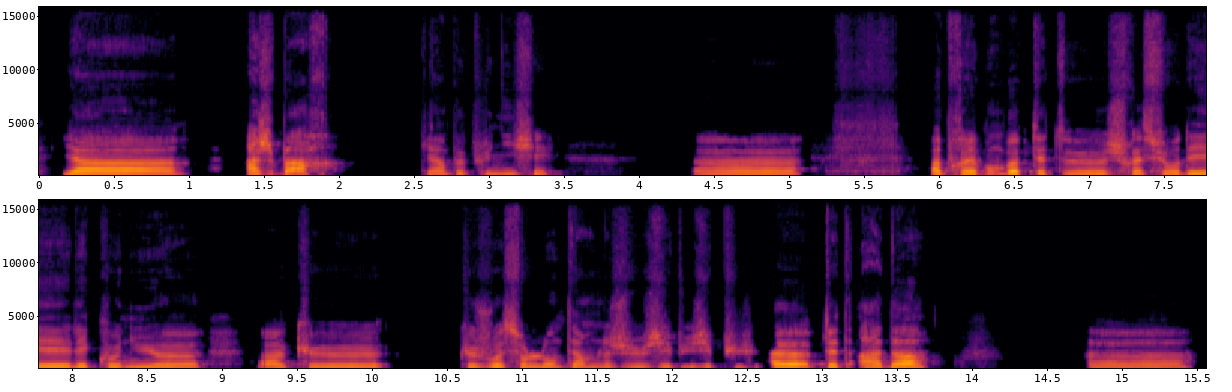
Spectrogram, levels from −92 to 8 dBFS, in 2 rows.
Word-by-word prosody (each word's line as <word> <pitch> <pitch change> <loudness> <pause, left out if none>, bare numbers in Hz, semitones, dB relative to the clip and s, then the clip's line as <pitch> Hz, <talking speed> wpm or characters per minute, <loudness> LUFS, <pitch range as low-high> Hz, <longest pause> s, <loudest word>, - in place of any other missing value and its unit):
il 125 - -1
y - - +7
a 125 0 +6 0.4
HBAR 140 +1 +1 0.5
qui - - -10
est - - -2
un 120 - -3
peu 125 +2 -7
plus 125 +3 -12
niché. 125 -2 -8 0.9
Heu, 125 -1 -2 0.9
après, 155 -1 +2
bon, 140 -1 -9
bah, 125 -1 +7
peut-être, 140 -2 -6
heu, 130 -1 -2
je - - -8
serai 130 - -2
sur 130 -2 -3
des 125 0 +3
les 125 0 0
connus, 140 +3 -3
heu 130 -1 -1 0.4
heu, 125 0 -1
que 130 0 -3 0.5
que 135 - -3
je 120 - -8
vois 140 +1 +2
sur 135 - -3
le 125 - -2
long 130 0 -1
terme. 150 +1 -4
Là, - - -5
je 125 0 -8
j'ai 115 +1 -6
p - - -14
j'ai 120 -3 -8
plus. 170 - -13
Heu, 130 0 +7
peut-être 145 -2 0
ADA? 145 +8 +4 1.1
Heu 135 0 -5
130 Hz, 160 wpm, -25 LUFS, 125-135 Hz, 1.1 s, y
